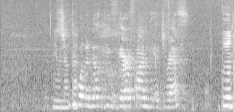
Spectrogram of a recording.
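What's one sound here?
An elderly woman speaks calmly through a microphone in a large room.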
